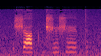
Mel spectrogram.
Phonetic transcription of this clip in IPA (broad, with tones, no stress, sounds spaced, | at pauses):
ʃ a˦ t d͡ʒ ɪ˦ ʃ e˦ t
